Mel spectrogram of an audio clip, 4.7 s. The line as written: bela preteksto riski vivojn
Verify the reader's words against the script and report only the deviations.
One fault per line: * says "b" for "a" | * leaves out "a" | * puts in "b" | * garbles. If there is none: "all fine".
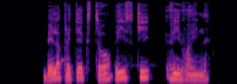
all fine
